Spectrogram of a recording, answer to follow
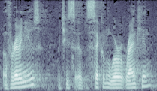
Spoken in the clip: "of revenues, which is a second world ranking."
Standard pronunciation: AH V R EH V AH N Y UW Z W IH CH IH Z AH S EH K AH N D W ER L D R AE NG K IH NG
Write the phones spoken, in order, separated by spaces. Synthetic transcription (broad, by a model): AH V R EH V AH N Y UW Z W IH CH IH Z AH S EH K AH N D W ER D R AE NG K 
